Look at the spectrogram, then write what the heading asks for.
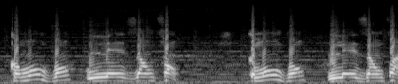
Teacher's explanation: That les enfants there shows that there is a liaison between the les and the enfant. The les ended with an s and then the enfant started with a vowel.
